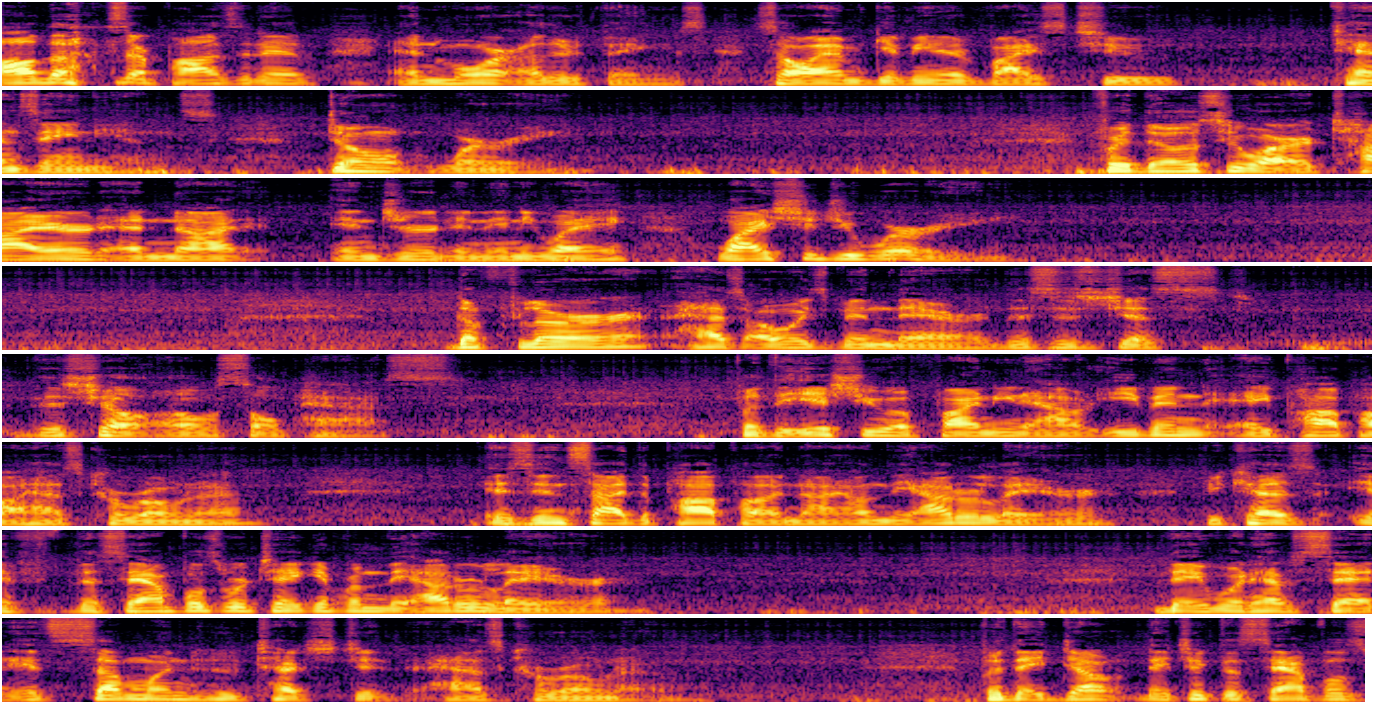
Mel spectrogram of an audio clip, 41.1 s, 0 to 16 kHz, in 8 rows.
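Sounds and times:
even hiss with low rumble: 0:00.0 - 0:41.0
low background hum: 0:00.0 - 0:41.0.

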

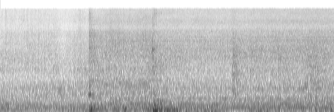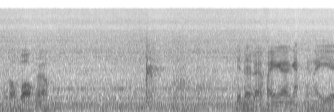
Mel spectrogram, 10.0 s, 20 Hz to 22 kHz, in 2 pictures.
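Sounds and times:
filling machine humming: 0:00.0 - 0:10.0.

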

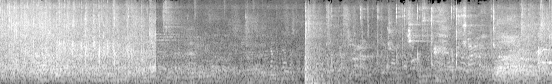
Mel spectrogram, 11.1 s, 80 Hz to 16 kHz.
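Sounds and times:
voices rising loudly: 0:06.7 - 0:11.0.

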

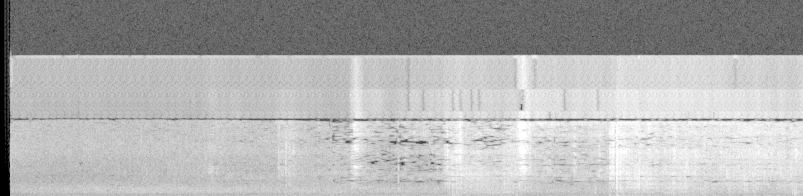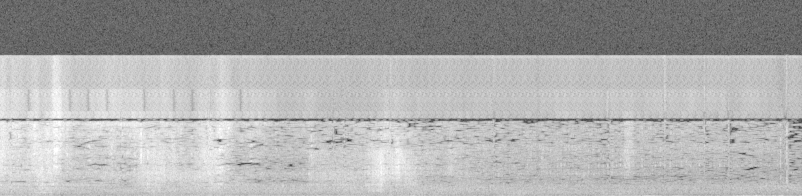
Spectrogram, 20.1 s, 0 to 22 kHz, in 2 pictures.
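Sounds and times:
bike tyres on loose dirt: 0:00.2 - 0:20.0.

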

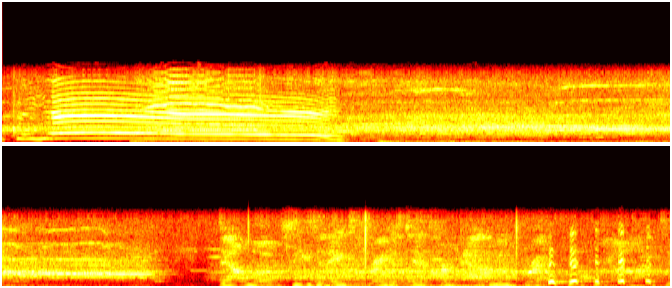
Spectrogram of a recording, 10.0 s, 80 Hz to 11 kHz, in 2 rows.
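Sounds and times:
music on television: 0:00.0 - 0:10.0
studio audience cheering and whooping: 0:00.0 - 0:10.0.

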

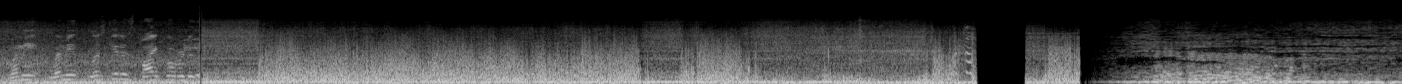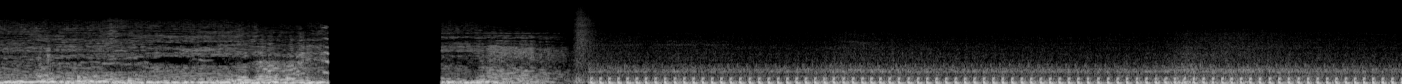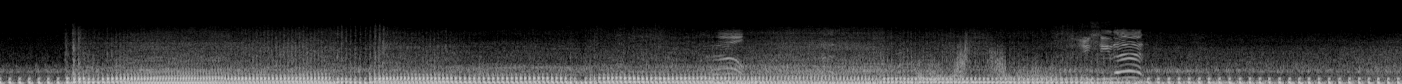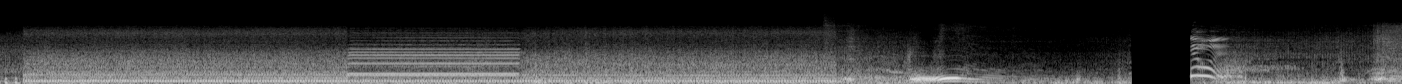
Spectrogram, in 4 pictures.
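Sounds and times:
motorcycle engine running: 0:19.8 - 0:50.3
horn: 0:45.5 - 0:47.5.

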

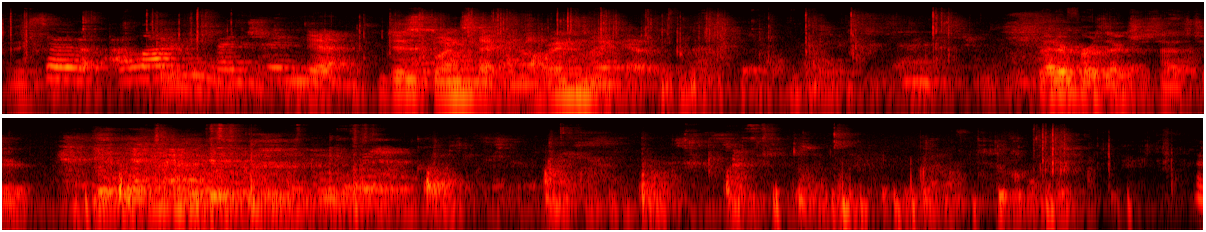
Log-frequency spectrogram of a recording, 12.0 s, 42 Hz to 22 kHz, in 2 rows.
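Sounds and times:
audience laughing: 0:06.3 - 0:08.0.

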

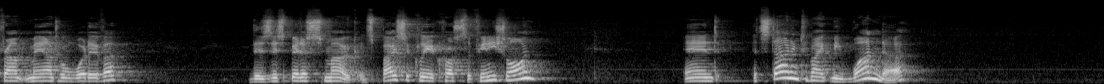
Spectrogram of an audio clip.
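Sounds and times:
man narrating: 0:00.0 - 0:01.3, 0:02.5 - 0:05.5, 0:06.8 - 0:09.3
faint steady hum: 0:00.0 - 0:11.0.

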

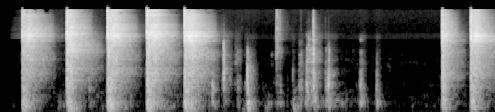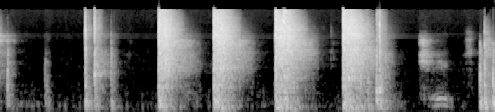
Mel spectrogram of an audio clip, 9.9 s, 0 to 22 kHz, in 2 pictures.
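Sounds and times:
hammer blows on metal computer case: 0:06.5 - 0:08.9.

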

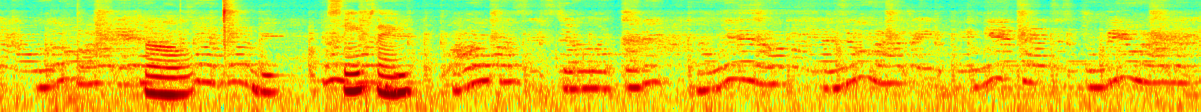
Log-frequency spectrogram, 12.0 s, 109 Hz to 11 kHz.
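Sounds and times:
child singing or humming: 0:00.0 - 0:09.2.

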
